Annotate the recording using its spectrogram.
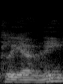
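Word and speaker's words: Pleione: The pleonies. Are they pleonies or plees? I've always thought of them as pleon, but I've heard them pronounce pleonies. And from somebody who's got the national collection who pronounces it pleony, I'll run with that.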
